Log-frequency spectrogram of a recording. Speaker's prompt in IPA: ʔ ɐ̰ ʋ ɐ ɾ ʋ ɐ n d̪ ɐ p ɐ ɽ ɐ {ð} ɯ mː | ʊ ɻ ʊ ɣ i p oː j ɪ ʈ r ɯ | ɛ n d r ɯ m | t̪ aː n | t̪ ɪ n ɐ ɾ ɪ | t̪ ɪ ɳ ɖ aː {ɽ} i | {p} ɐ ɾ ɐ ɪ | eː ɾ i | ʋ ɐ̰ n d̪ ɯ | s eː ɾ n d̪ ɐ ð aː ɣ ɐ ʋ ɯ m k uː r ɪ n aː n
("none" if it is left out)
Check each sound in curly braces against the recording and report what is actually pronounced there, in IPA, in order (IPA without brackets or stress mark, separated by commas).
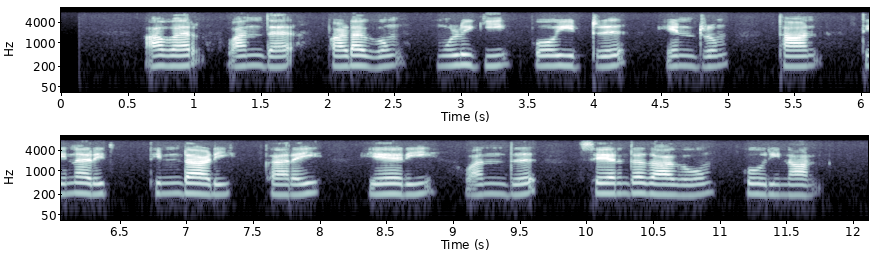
ɣ, ɽ, k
